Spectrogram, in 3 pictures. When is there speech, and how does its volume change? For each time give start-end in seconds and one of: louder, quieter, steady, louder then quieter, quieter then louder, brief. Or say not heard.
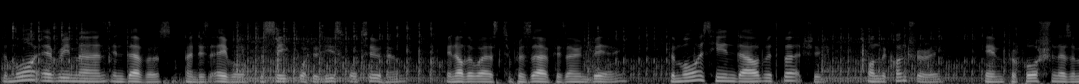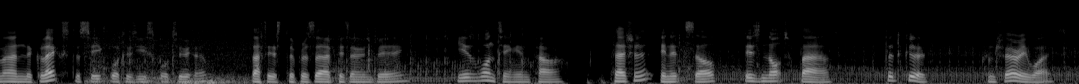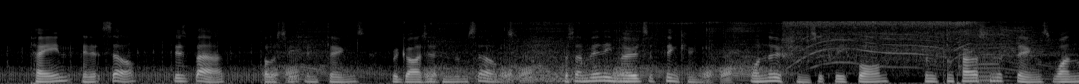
0.0-32.3 steady.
